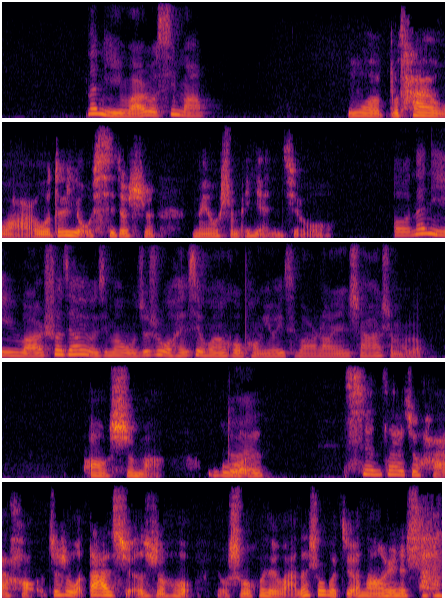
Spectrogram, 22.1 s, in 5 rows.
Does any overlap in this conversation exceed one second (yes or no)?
no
